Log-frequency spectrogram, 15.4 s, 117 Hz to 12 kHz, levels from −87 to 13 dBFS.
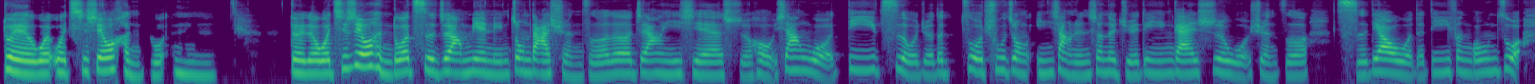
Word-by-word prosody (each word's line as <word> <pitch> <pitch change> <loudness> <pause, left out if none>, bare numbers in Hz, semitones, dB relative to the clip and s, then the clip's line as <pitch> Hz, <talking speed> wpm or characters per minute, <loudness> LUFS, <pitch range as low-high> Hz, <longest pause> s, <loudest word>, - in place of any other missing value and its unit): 对， 230 -6 +8
我 215 +1 +4
我 230 -1 +2
其 225 +3 +5
实 235 +2 +6
有 250 +1 +7
很 200 -8 -5
多 195 0 -7
嗯， 195 -3 -12 0.7
对 220 -2 +2
对， 215 0 +2
我 220 +1 +4
其 275 +7 +2
实 325 +4 +4
有 310 0 +10
很 245 -10 -2
多 230 +3 +3
次 240 -1 +4
这 240 +3 +1
样 220 -2 +5
面 225 0 -1
临 205 0 -9
重 235 0 -3
大 215 -2 +4
选 195 -4 -6
择 190 +1 -8
的 215 +1 -2
这 215 +1 -5
样 215 0 -2
一 205 +1 -10
些 200 -2 -4
时 185 -2 -6
候。 190 -1 -7
像 255 -2 0
我 215 - -6
第 260 -2 -7
1 270 - -8
次， 250 +2 -2
我 195 - -8
觉 195 0 -11
得 215 0 -10
做 245 -4 -3
出 255 +3 -5
这 245 0 -4
种 215 -3 -7
影 220 0 -13
响 225 - -1
人 195 0 -12
生 230 +2 -7
的 230 - -6
决 200 -1 -10
定， 220 0 -11
应 215 +1 -14
该 215 -1 +2
是 235 +2 -4
我 190 -4 -9
选 190 -4 -10
择 195 -1 -10 0.3
辞 200 0 +4
掉 230 0 +3
我 195 -3 -7
的 185 - -15
第 225 +1 -15
1 235 - -12
份 235 -2 -11
工 230 +3 -9
作。 265 +8 -4
215 Hz, 255 characters per minute, -20 LUFS, 200-235 Hz, 0.7 s, 有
